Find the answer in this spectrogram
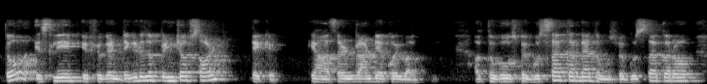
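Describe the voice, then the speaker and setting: A man teaching an online class, giving a stern scolding lecture with an Indian English accent and repeatedly checking "ठीक है?". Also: medium pitch. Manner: stern, repeats "ठीक है?" and switches often between Hindi and English. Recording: echoey room.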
